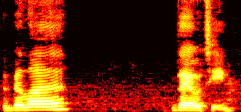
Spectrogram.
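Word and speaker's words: Villa Diodati: And then we have the summer of 1816 at Villa Deote. That's how you say it.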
